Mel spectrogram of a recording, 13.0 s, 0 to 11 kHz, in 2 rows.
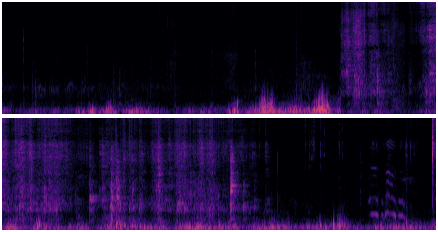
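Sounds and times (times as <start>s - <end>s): footsteps on loose stones: 5.1s - 11.7s.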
